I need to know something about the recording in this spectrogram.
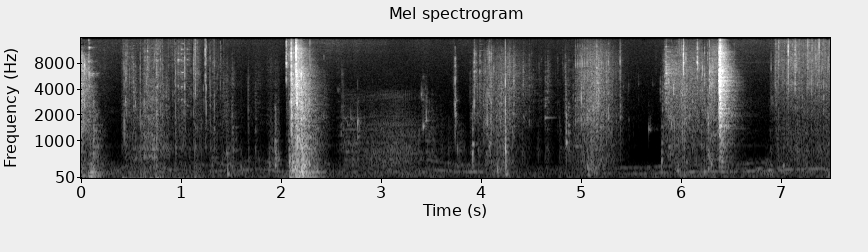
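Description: Wooden cabinet drawers rattle and knock as someone rummages through them.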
